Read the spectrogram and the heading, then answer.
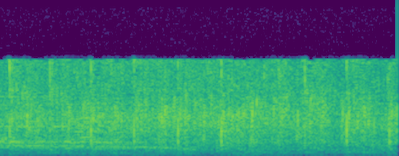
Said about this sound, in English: And the Tanzania team is back. Let's give them a big hand.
